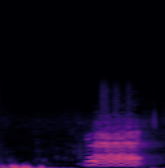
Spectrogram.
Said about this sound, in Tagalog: Uy, may kambing pa. Kambing ng aking ate.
